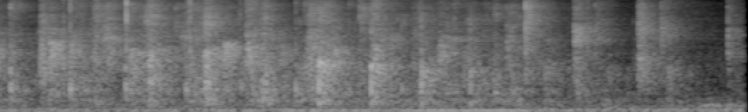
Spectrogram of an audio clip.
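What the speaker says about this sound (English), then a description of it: "let us give them another round of applause" A meeting audience claps in a brisk, close round of applause, with individual hand strikes audible as quick, uneven taps throughout.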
